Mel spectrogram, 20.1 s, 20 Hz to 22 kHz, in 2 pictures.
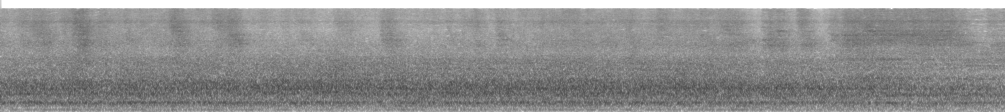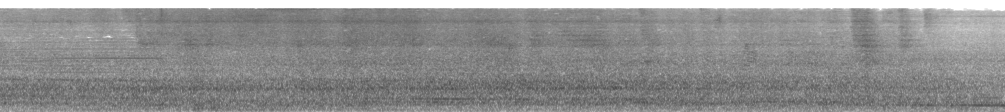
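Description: Cabin noise of an SMRT C751B metro train (Kawasaki Heavy Industries / Nippon Sharyo) running between stations: a steady rumble of wheels on rail with motor hum and some wheel squeal.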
